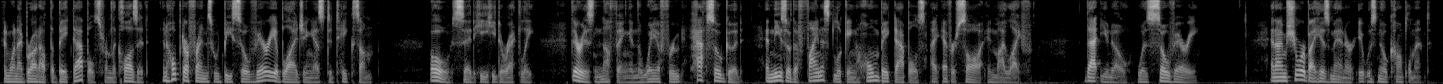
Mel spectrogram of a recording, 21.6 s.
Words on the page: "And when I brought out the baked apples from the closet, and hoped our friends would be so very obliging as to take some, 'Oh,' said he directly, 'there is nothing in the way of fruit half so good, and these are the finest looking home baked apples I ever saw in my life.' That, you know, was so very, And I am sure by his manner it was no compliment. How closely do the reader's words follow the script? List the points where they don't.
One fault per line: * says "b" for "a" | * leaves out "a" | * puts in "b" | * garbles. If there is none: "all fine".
* puts in "he"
